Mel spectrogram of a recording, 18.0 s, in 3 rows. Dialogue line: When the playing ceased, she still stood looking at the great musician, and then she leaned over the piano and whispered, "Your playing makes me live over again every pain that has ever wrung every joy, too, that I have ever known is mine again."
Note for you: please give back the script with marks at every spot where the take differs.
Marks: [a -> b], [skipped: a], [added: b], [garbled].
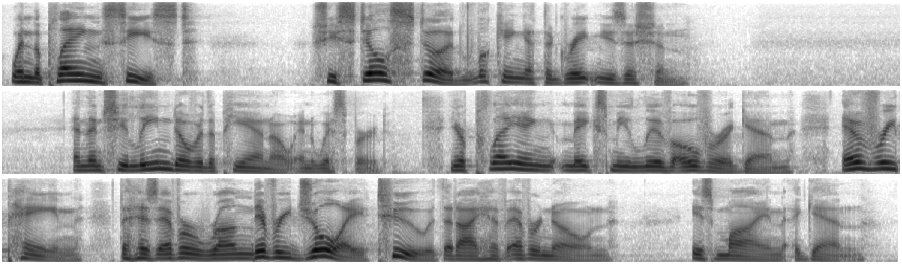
When the playing ceased, she still stood looking at the great musician, and then she leaned over the piano and whispered, "Your playing makes me live over again every pain that has ever wrung every joy, too, that I have ever known is mine again."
